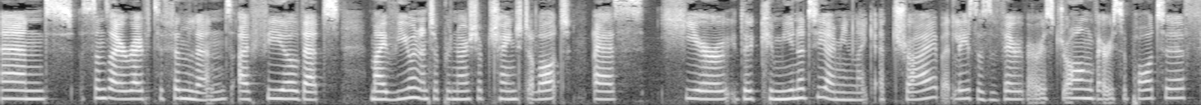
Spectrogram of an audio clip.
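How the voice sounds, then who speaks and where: With a German accent, a woman speaks at a fairly high pitch in monotone, flat intonation, the sound dry and close with no echo. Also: moderate pace, hardly any pauses. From Hamburg, Germany. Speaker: student intern. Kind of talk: interview. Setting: studio.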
